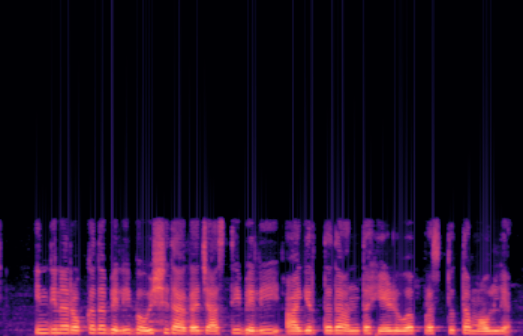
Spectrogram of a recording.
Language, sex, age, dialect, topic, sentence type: Kannada, female, 36-40, Dharwad Kannada, banking, statement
